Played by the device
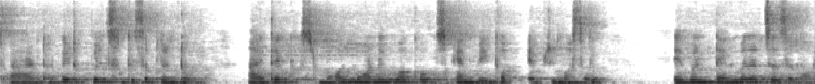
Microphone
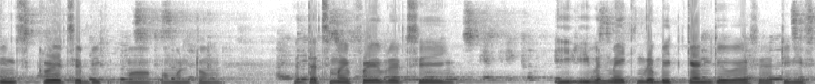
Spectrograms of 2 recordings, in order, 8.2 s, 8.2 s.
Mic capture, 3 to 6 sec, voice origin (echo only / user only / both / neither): both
